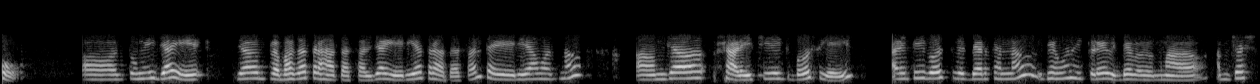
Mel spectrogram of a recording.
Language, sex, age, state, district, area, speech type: Marathi, female, 45-60, Maharashtra, Nanded, urban, conversation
